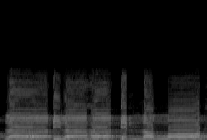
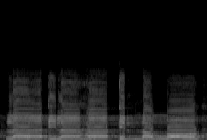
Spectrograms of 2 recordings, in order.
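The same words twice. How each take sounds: First: Every sound is clear, with long vowels. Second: The same.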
